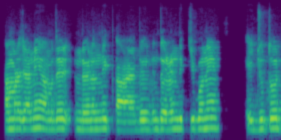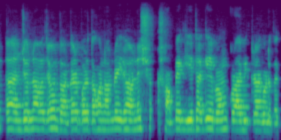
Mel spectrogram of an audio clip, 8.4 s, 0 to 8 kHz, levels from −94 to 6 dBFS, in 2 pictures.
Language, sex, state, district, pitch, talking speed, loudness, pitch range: Bengali, male, West Bengal, Malda, 155 Hz, 205 wpm, -16 LUFS, 150-165 Hz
